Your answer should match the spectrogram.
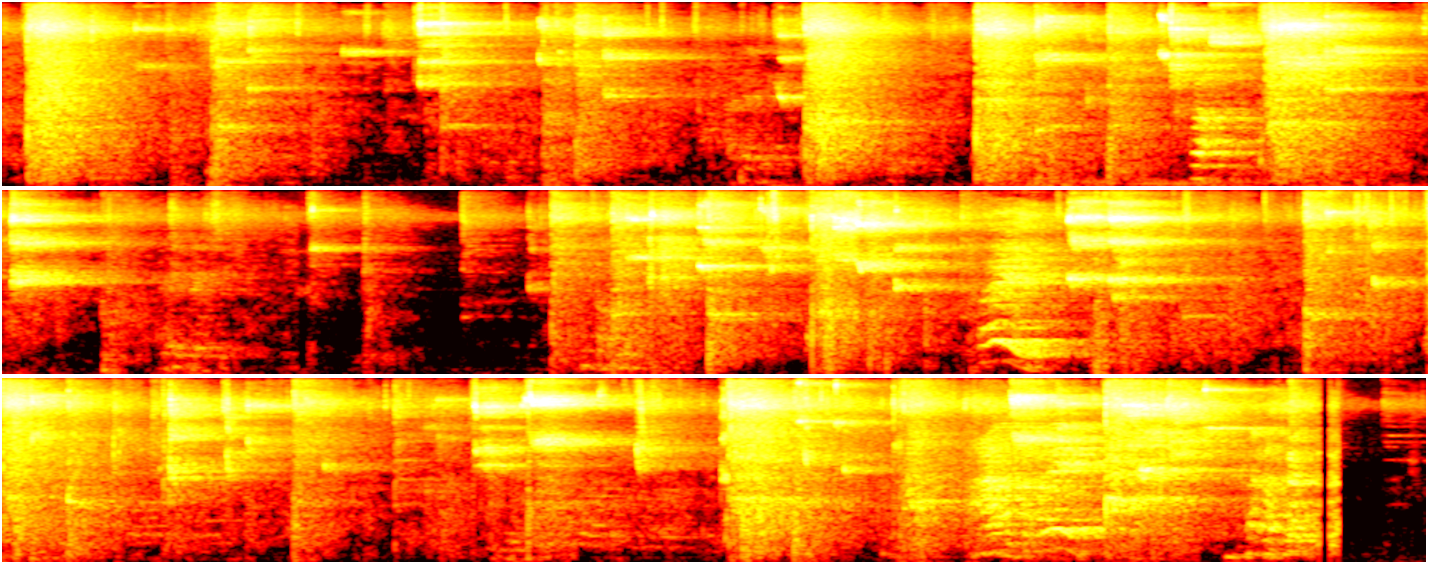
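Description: Doubles badminton rally in a large hall: racket strikes on the shuttlecock, sharp and ringing in the room about once a second, mixed with short high squeaks of court shoes on the floor and the players' occasional voices.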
